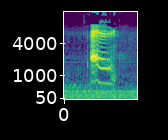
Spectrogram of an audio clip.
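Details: A single bright meow from Malia, the cat rousing her owner early; it starts high and slides slowly downward for about half a second, with a low steady hum underneath.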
